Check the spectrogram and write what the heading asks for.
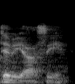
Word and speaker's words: DiBiase: Fun fact, I actually asked John DiBiase, it's pronounced DiBiase, if we should do a joint category and just do solo artist of the year, and he made fun of me.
